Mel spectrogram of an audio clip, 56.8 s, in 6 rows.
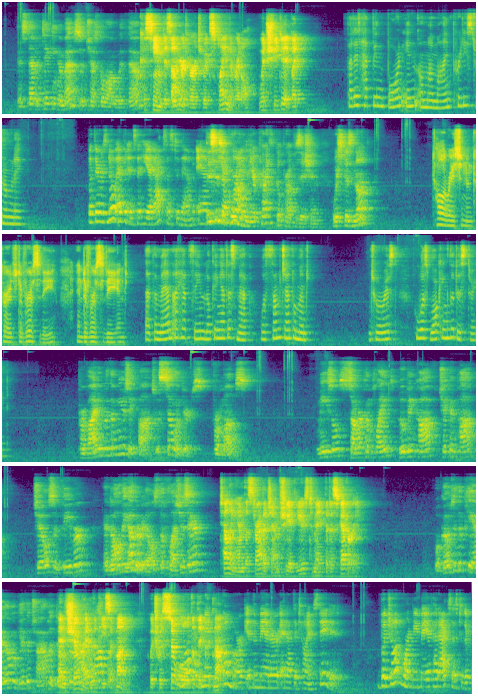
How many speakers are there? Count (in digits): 6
